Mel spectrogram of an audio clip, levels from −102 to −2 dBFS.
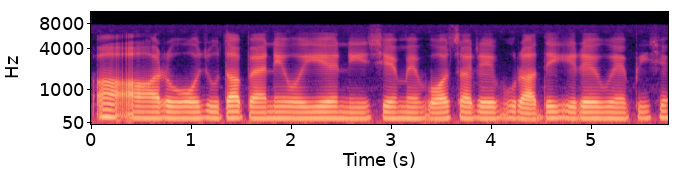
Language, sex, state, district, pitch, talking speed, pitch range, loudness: Hindi, female, Bihar, Vaishali, 140 Hz, 165 wpm, 135-140 Hz, -18 LUFS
